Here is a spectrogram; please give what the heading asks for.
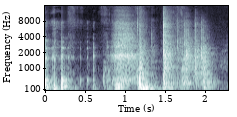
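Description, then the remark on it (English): A door is handled and swung open for a cat: a few quick knocks and clicks, then a broad creaking, rustling sweep and a sharp thump as it moves, moderately loud. “I just heard her meow, so I'm pretty sure that the door closed experiment is now failing, so one sec.”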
